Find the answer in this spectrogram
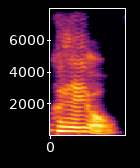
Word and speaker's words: Coelho: His name is Pablo Coelho. It's Coehlo.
